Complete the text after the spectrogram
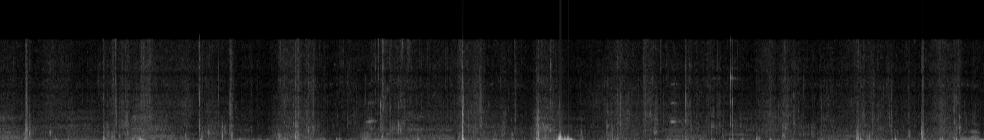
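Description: Footsteps crunch on gravel and snow.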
